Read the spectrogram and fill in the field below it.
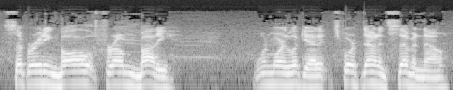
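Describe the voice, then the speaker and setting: At an unhurried pace, a medium-pitched man gives football play-by-play for a video game, clipped and brief, with casual, dry and blunt asides. He is a sports video game streamer and commentator, captured through a dull, lo-fi mic that has faint noise.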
